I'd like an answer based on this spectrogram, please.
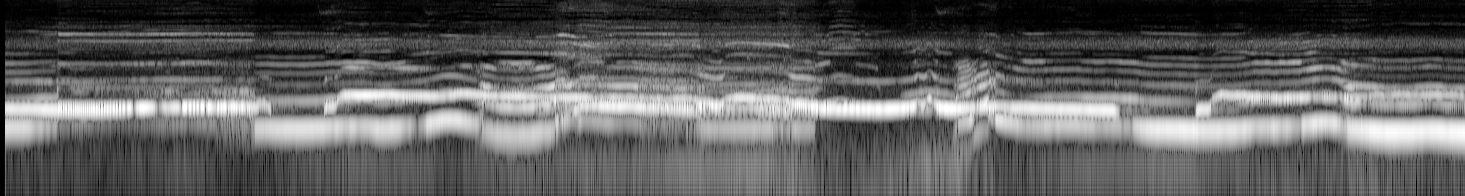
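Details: A gang of coyotes howling at Koshi Tappu Conservation area: several overlapping long, tonal, harmonic howls that hold steady, then bend up and down, layered voices rising and falling through the whole stretch.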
